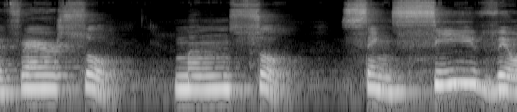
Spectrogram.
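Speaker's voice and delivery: slow verso, manso, sensível with crisp hissed S; true S sound. Shown as a demonstration. Teacher contrasting with Z words, syllabled verso and manso with clear S. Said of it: "com um som de S mesmo".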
